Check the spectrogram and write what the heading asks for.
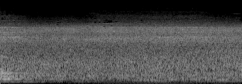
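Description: Steady, even hiss of background noise with no distinct events in it.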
